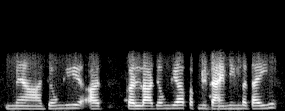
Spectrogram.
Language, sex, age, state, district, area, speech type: Urdu, female, 30-45, Delhi, North East Delhi, urban, conversation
